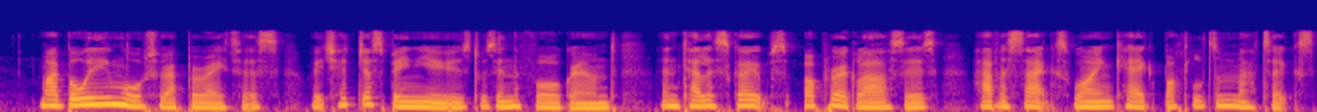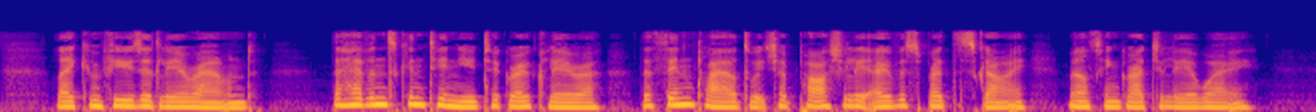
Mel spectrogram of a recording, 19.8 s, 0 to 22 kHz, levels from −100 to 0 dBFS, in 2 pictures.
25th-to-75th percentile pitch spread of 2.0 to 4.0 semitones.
Yes: average, 3.5 semitones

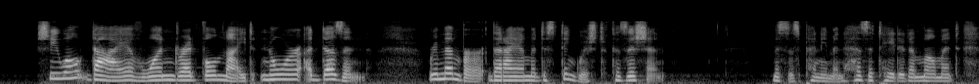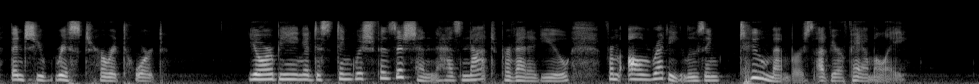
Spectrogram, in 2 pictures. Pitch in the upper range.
Yes: high, 195 Hz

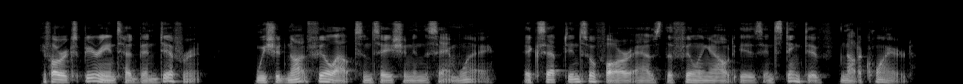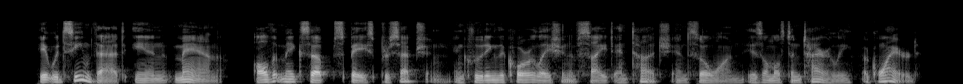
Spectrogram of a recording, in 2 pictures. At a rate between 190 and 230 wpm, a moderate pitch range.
No: average, 170 wpm; average, 4.1 semitones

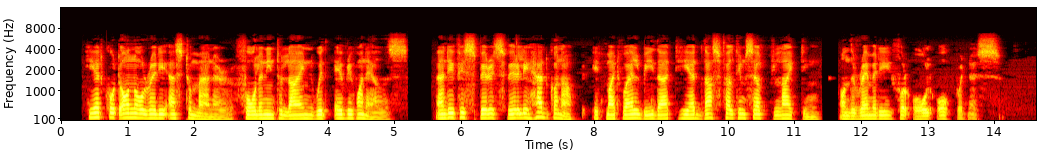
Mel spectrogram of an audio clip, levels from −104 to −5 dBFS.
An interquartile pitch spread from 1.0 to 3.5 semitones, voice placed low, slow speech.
No: average, 2.9 semitones; low, 120 Hz; average, 165 wpm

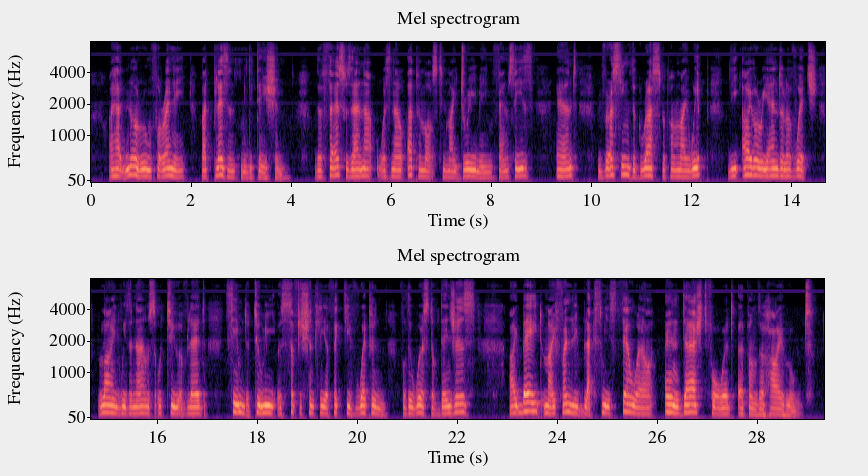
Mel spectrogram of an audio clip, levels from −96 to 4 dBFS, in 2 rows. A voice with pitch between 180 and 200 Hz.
No: medium, 140 Hz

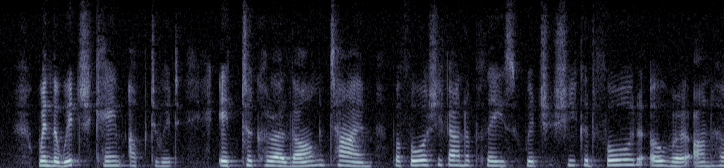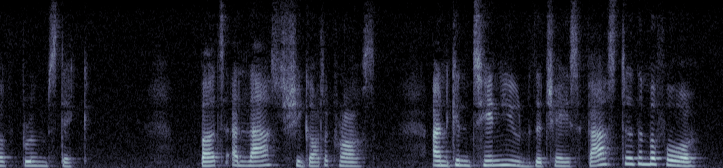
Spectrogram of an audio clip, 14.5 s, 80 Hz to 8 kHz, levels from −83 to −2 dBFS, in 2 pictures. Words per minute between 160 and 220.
Yes: average, 165 wpm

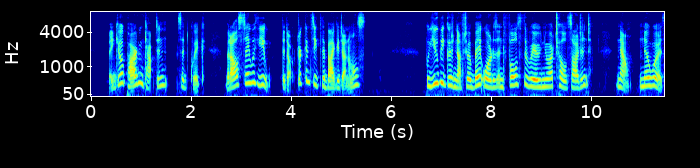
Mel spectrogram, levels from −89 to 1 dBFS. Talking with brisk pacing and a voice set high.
Yes: fast, 210 wpm; very high, 270 Hz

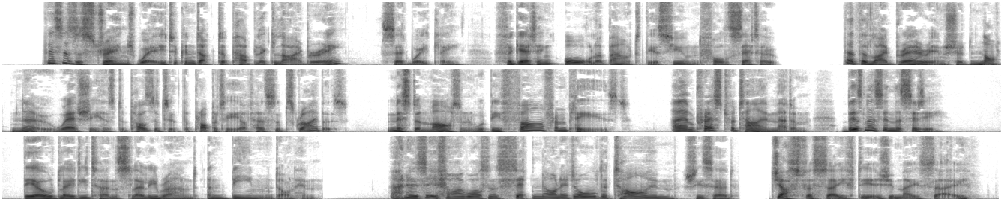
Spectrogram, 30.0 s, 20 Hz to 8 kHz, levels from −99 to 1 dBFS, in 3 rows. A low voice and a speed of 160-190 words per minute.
Yes: low, 115 Hz; average, 165 wpm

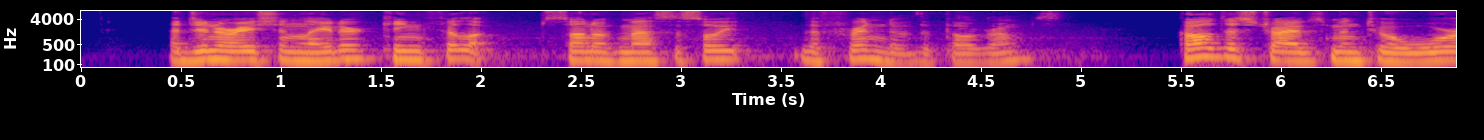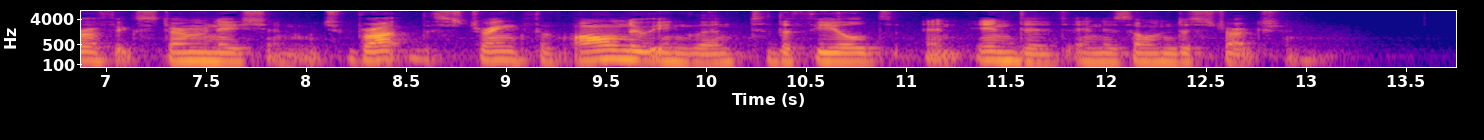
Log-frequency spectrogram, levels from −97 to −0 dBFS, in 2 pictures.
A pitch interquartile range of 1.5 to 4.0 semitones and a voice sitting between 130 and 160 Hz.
Yes: average, 2.7 semitones; medium, 140 Hz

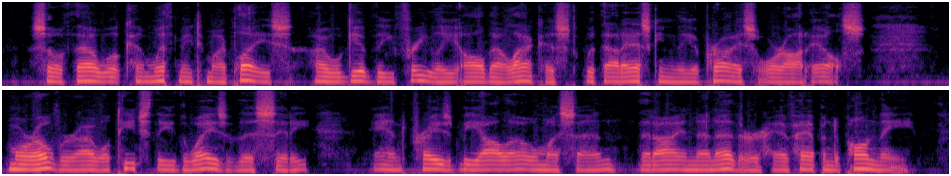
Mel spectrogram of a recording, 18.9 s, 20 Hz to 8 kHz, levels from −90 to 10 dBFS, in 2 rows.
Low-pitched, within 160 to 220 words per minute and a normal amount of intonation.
No: low, 125 Hz; average, 165 wpm; narrow, 1.9 semitones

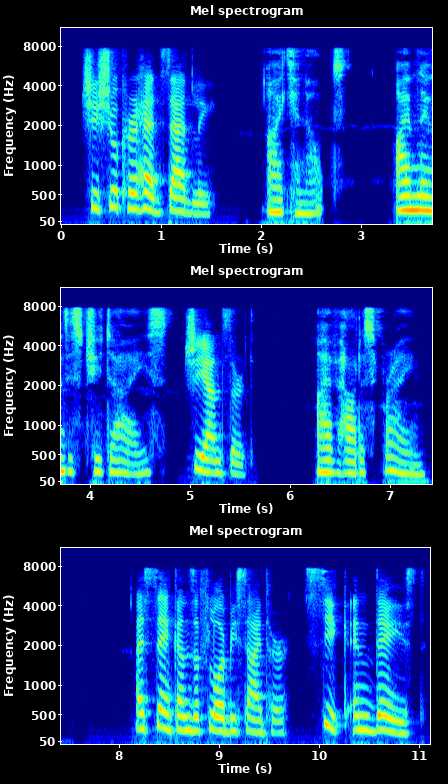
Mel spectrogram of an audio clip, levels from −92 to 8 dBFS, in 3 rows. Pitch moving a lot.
No: average, 3.7 semitones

